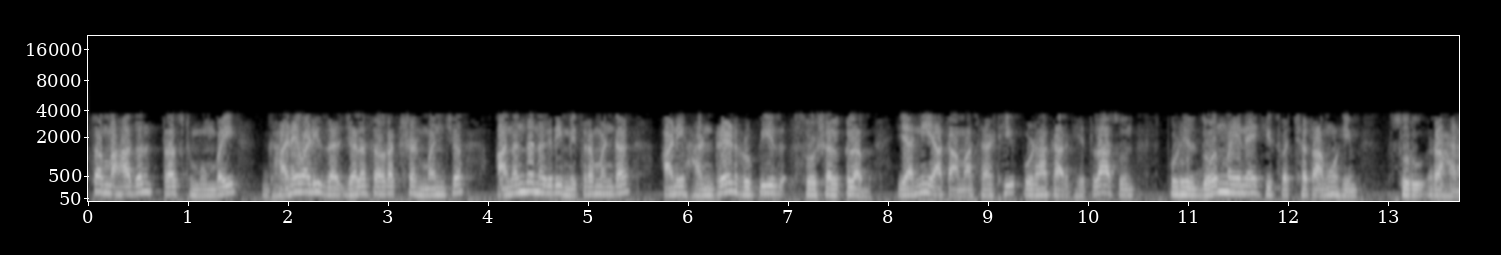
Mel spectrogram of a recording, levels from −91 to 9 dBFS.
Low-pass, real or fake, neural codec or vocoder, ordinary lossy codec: 3.6 kHz; real; none; MP3, 32 kbps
